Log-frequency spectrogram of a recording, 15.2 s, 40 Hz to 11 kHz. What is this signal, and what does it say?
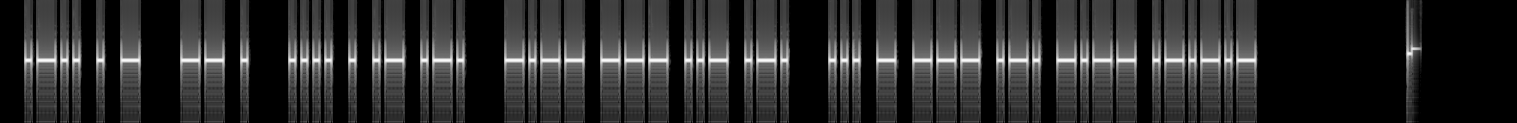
Morse code, heard as a keyed tone, about 19 wpm, 700 Hz. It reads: LET ME HEAR YOUR STORY.
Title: Sentences from Top 300 Words 20wpm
